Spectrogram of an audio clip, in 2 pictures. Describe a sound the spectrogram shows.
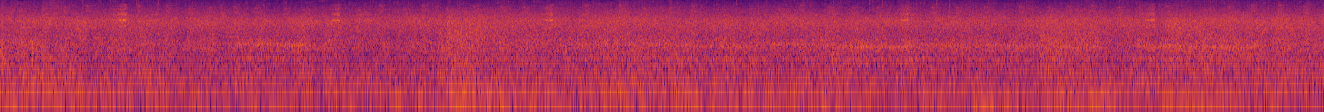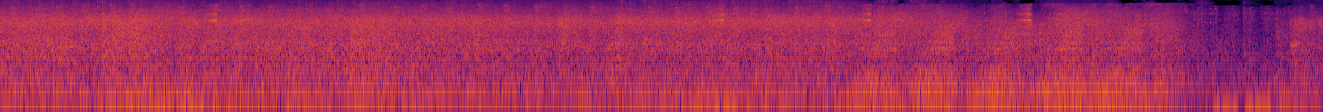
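A video game plays loud fire bursts and explosions.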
